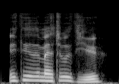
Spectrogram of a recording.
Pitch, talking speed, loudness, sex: 155 Hz, 250 wpm, -16 LUFS, male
